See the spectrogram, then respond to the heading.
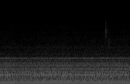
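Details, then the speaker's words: Dometic Penguin RV rooftop air conditioner running; constant droning hum with a low buzz under the fan rush and no knocks, the unit vibrating against the roof gasket because its mounting bolts are loose: vibration hum. "it's a vibration or a humming which is actually very easy t"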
